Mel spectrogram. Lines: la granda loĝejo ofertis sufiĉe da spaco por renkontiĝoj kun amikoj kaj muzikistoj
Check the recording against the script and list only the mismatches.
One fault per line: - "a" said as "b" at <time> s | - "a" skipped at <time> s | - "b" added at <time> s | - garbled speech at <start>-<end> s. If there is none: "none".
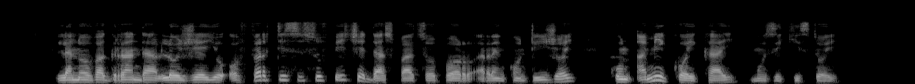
- "nova" added at 0.8 s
